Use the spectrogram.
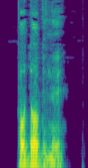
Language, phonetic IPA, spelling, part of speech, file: Polish, [pɔˈdɔbnɨ], podobny, adjective, Pl-podobny.ogg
